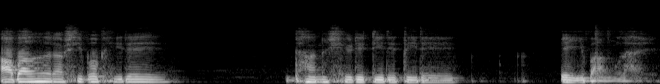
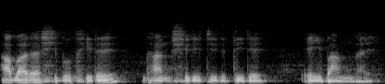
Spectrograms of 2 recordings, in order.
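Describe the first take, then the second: First: The vowels are drawn out, some held longer. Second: The vowels are kept short, not stretched. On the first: The speaker calls it right. "স্বরধ্বনিগুলো প্রাণ দিয়ে দিয়ে কোথাও এক মাত্রা কোথাও দুই মাত্রায় জায়গা দিয়ে পড়লে" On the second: The speaker calls it wrong. "স্বরধ্বনিগুলো বাদ দিয়ে দিয়ে পড়ি"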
